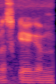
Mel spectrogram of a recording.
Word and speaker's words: Muskingum: of the Muskingum River locally they pronounce it muskegum they kind of skip the end it's m-u-s-k-i-n-g-u-m but that's to the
